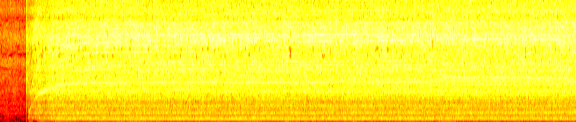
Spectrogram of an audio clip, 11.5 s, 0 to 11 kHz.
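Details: Bajaj mixer grinder after a motor replacement and 3-speed wiring, tested on direct line after a series-bulb check showed no short: the motor spins up and holds a smooth, steady high whine through speeds 1, 2 and 3, with no rattle or grinding.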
